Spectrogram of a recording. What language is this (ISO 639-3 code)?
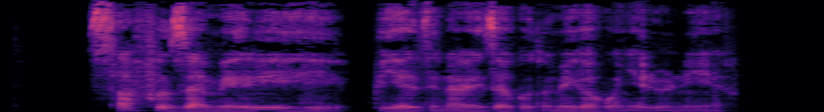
swa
